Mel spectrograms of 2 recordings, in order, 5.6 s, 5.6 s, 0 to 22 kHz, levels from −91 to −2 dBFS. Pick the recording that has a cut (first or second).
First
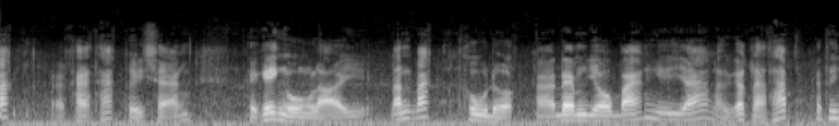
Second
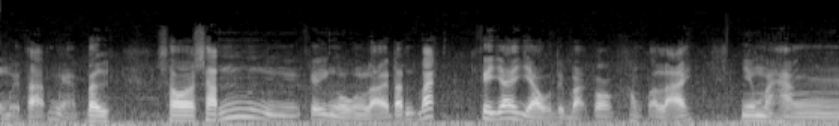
second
